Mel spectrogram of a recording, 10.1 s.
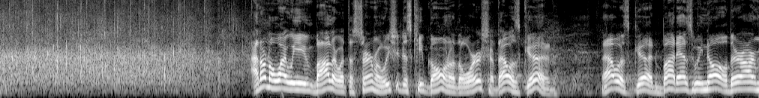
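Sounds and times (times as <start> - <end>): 
audience applause: 0.0 - 3.4
speech: 3.4 - 10.1.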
